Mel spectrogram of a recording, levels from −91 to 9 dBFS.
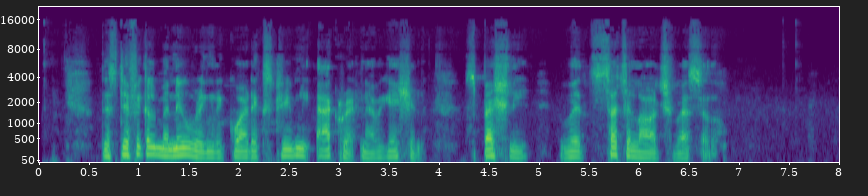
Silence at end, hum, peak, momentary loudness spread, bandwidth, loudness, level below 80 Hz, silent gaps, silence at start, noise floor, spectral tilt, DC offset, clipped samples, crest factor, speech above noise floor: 1.2 s; none; -4 dBFS; 16 LU; 16 kHz; -22 LUFS; -54 dBFS; none; 0.3 s; -66 dBFS; -5.5 dB/octave; under 0.1%; under 0.1%; 20 dB; 44 dB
